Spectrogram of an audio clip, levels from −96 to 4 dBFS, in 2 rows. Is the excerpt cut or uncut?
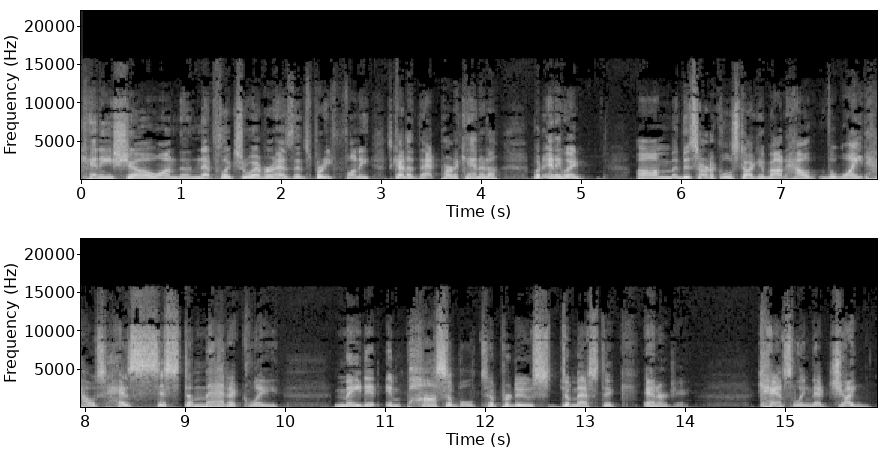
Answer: uncut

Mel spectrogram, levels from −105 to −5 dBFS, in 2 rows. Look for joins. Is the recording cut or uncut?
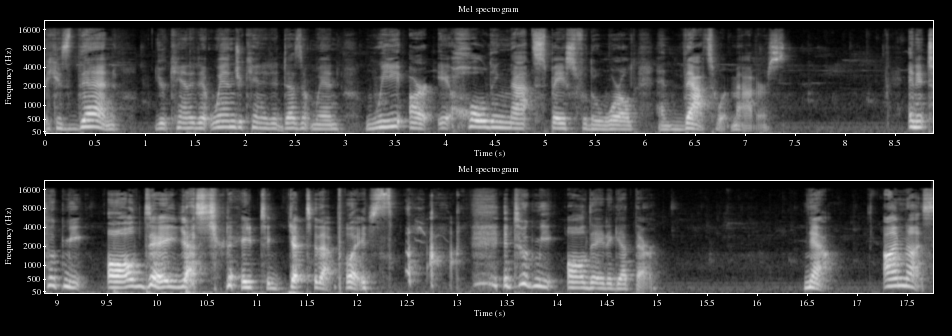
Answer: cut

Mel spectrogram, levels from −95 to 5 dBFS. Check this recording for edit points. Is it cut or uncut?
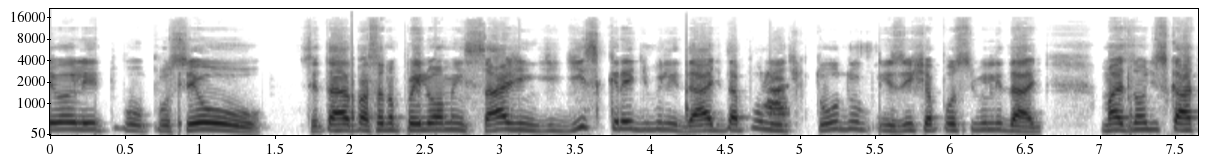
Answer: cut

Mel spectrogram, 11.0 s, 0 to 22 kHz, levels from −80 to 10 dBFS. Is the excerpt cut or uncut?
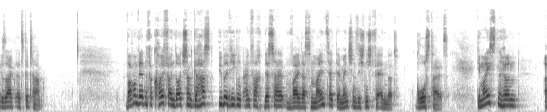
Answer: uncut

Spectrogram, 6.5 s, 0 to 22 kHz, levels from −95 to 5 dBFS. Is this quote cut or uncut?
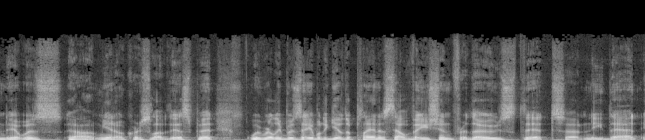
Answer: cut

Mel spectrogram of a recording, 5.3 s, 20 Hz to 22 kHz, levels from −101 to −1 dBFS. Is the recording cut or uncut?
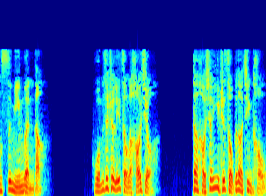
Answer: uncut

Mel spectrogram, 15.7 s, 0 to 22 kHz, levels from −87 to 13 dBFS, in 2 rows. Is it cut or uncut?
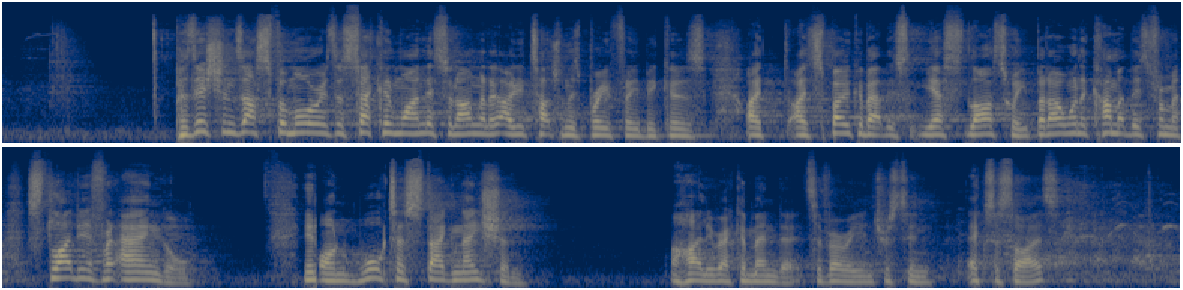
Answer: cut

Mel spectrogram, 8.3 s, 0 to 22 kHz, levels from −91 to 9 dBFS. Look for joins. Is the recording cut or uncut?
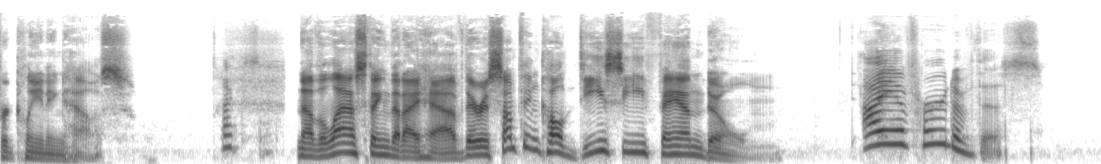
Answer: cut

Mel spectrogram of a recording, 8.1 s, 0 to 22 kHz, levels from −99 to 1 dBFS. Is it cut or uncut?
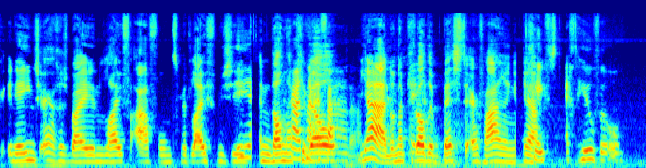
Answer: cut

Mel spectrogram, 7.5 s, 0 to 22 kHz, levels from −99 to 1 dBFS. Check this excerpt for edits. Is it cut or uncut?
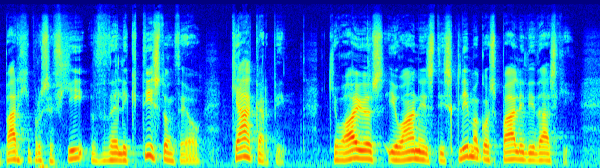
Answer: cut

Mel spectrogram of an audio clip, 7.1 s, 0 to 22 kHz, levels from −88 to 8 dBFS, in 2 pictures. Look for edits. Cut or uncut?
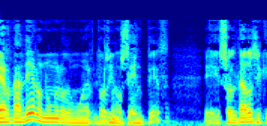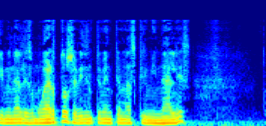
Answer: uncut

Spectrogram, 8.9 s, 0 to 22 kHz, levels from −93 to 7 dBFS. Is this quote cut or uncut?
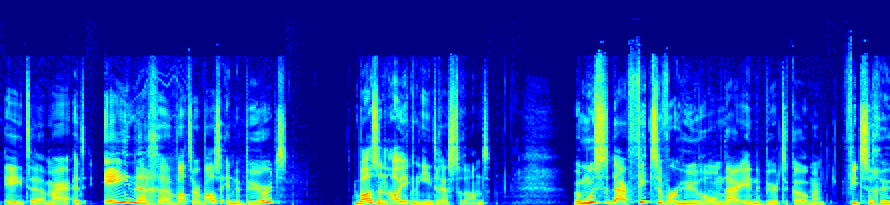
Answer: uncut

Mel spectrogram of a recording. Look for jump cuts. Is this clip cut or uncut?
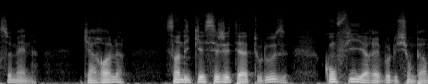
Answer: uncut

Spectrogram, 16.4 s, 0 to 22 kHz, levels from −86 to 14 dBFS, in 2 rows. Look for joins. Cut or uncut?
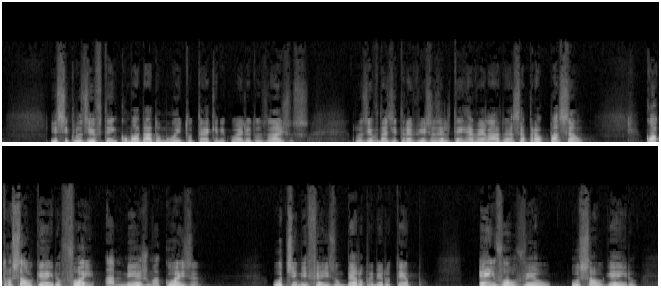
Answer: uncut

